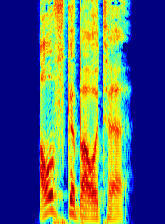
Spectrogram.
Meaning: inflection of aufgebaut: 1. strong/mixed nominative/accusative feminine singular 2. strong nominative/accusative plural 3. weak nominative all-gender singular
- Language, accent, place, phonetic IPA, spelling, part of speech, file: German, Germany, Berlin, [ˈaʊ̯fɡəˌbaʊ̯tə], aufgebaute, adjective, De-aufgebaute.ogg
